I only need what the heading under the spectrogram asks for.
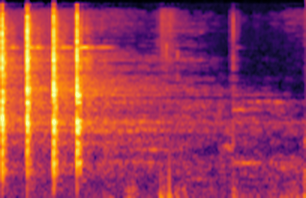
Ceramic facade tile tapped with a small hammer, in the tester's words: som cavo aquele barulho oco esse oco significa dizer que aquele revestimento Ele está sem aderência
